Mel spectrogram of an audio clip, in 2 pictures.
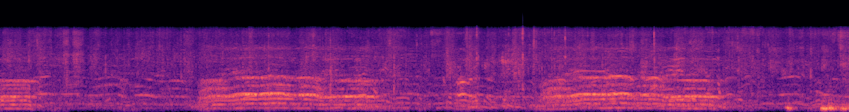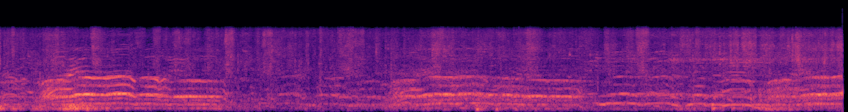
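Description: A large crowd of men chants together in loud, rhythmic phrases outdoors.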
